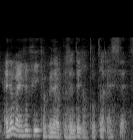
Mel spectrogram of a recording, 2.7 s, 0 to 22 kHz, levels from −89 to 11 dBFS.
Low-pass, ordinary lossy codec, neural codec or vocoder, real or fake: 7.2 kHz; AAC, 32 kbps; codec, 44.1 kHz, 7.8 kbps, Pupu-Codec; fake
